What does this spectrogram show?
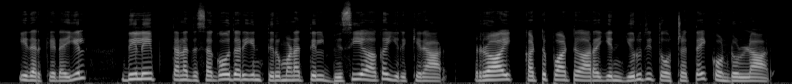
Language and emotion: Tamil, neutral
